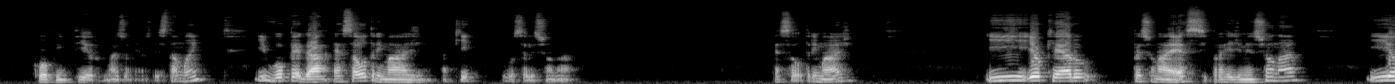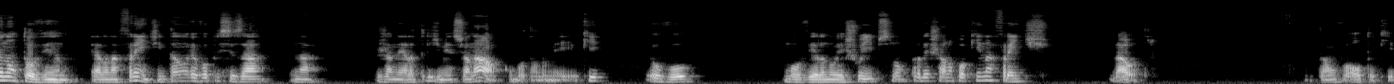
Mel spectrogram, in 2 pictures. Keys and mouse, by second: 0.3 s, 0.7 click, 2.5 click, 3.5 g, 4.2 click, 4.8 click, 6.5 click, 7.9 g, 10.8 click, 11.1 s, 11.8 click, 12.0 g, 15.7 click, 17.3-19.6 middle drag, 20.5 click, 22.0-23.2 drag, 23.4-25.1 middle drag, 25.6-26.6 middle drag.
